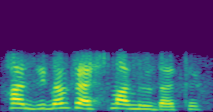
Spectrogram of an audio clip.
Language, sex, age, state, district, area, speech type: Punjabi, female, 18-30, Punjab, Pathankot, rural, conversation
